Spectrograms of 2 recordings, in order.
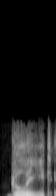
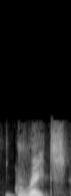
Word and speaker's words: GLEAT: They announced a name for this group that at first looked a little bit goofy because it's spelled GLEAT, which would be GLEAT, but it's not pronounced GLEAT, it's actually pronounced GREAT.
